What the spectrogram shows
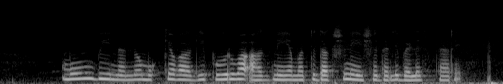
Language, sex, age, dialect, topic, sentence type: Kannada, female, 25-30, Coastal/Dakshin, agriculture, statement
